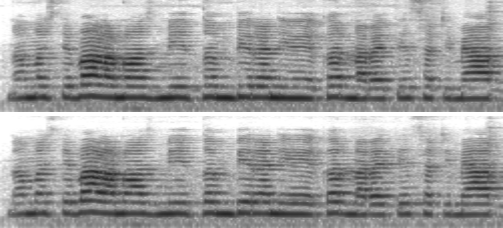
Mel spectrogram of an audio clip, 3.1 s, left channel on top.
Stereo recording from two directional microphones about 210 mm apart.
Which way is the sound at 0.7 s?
15° right (ahead or behind).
